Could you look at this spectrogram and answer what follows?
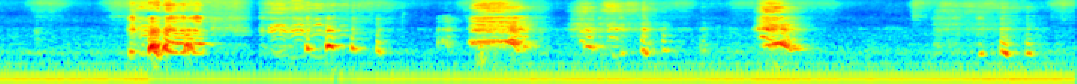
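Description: Children giggling and laughing in short bursts, about six times, with no words.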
